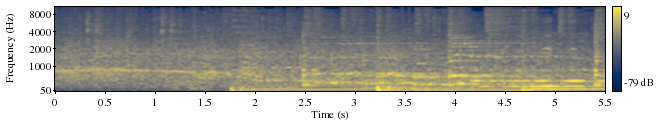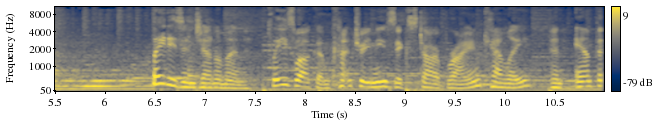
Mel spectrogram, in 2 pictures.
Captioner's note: applause; cheering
